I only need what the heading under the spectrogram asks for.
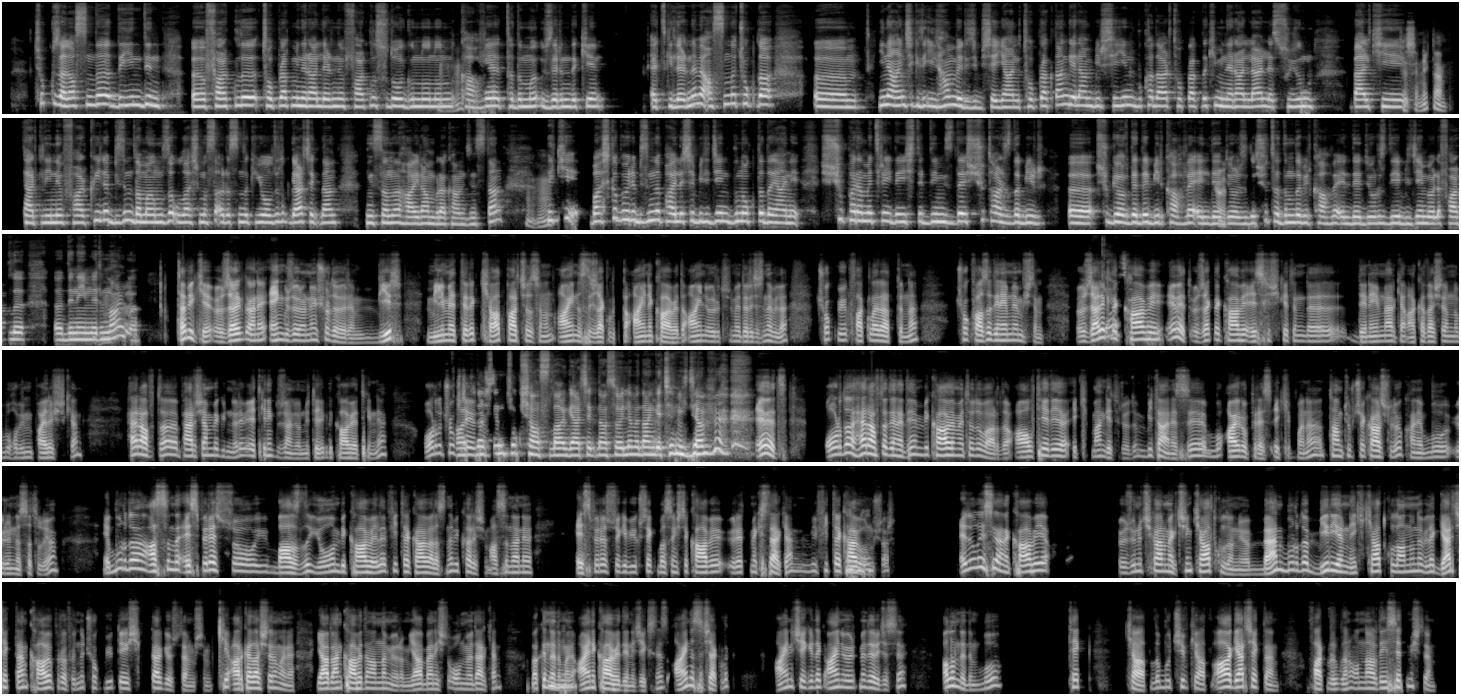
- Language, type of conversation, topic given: Turkish, podcast, Bu yaratıcı hobinle ilk ne zaman ve nasıl tanıştın?
- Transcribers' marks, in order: other background noise; tapping; chuckle; "filtre" said as "fitre"; "filtre" said as "fitre"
